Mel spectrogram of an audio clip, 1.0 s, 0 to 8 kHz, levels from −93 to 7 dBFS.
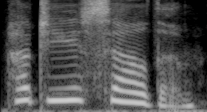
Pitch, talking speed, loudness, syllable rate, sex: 265 Hz, 290 wpm, -19 LUFS, 5.1 syllables/s, female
